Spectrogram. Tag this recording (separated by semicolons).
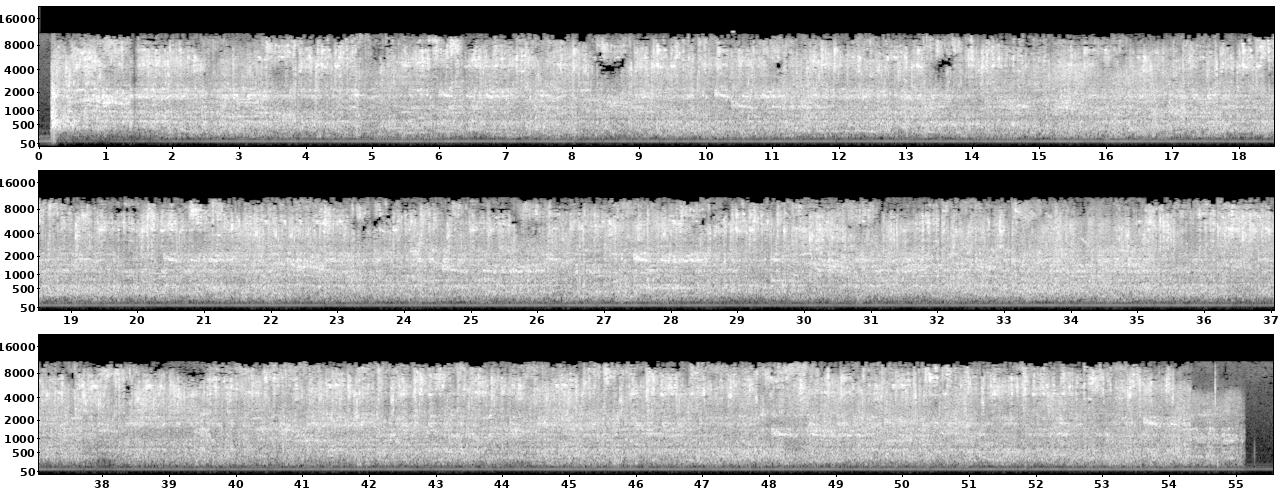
mix; artificial; old; c-cassette-recording; breaking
